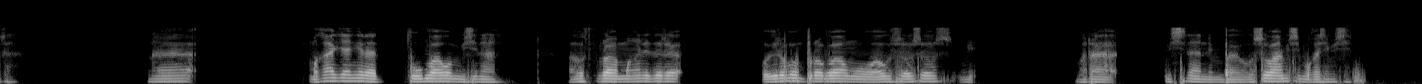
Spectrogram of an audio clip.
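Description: Throughout, the speech is dull with nothing above 5.6 kHz and a gurgling, granular texture, likely heavy MP2 compression at a very low bitrate, about 32 kbps, dropping upper sub-bands.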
